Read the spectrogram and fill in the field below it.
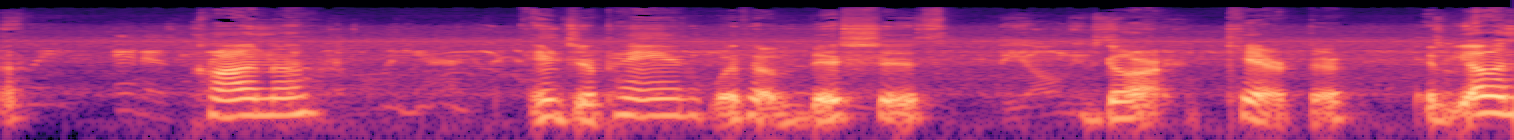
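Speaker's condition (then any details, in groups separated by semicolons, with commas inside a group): Cerebral palsy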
